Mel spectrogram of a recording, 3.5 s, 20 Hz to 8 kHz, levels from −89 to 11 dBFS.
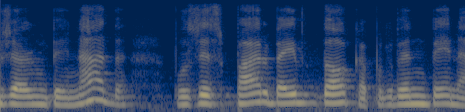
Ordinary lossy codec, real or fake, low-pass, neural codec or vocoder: none; fake; 7.2 kHz; codec, 24 kHz, 0.9 kbps, WavTokenizer, medium speech release version 1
